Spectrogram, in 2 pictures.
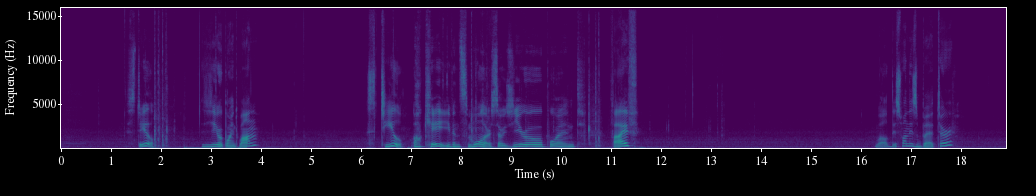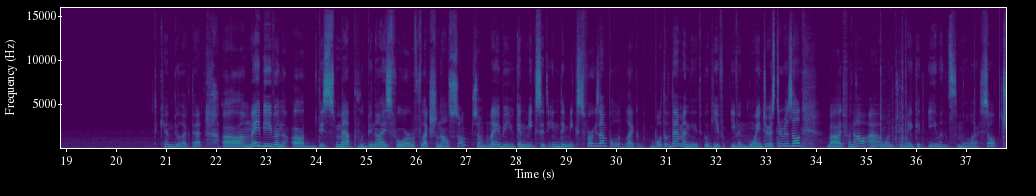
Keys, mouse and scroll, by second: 1.4 click, 1.5 click, 1.9 BackSpace, 2.0 1, 2.1 Return, 4.7-5.9 scroll up 1, 5.9-7.0 scroll down 1, 7.6 click, 7.7 click, 8.2 BackSpace, 8.5 0, 10.7 Return, 13.5-14.7 scroll up 1, 15.8-16.8 scroll down 1, 16.8 scroll up 1, 17.7 scroll down 1, 19.2-20.5 scroll up 1, 20.5-21.4 scroll down 1, 34.7 click, 34.8 click, 35.3 BackSpace, 35.6 3, 35.8 Return, 37.6 scroll up 1.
